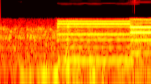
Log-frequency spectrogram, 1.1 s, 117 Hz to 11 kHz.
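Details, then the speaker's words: High airway pressure alarm of an AS 2000 anesthesia machine ventilator during a pre-use check, limit lowered to 10 cmH2O: a steady, high-pitched electronic tone that starts abruptly and holds. "baje la alarma de alta presión en la vía aérea a 10 centímetros de agua debe sonar la alarma"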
